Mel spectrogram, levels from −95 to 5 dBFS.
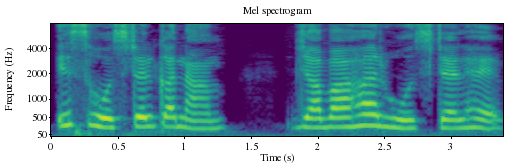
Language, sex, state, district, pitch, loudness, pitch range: Hindi, female, Madhya Pradesh, Bhopal, 245 Hz, -14 LUFS, 220-260 Hz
